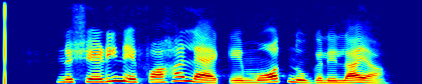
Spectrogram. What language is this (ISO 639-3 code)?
pan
